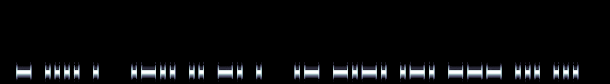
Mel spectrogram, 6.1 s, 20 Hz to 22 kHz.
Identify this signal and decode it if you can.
Morse code, heard as a keyed tone, about 25 wpm, 600 Hz. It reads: THE LINE ACROSS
